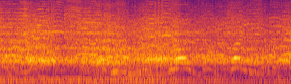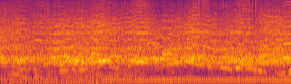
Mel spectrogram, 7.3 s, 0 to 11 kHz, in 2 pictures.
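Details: Tens of thousands of migratory Common Cranes feeding on scattered corn and peanuts at Hula lake, Israel, on 31 December 2011; a loud mass of rolling bugled calls with possible voices mixed in and a low mechanical drone that drops near five seconds.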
